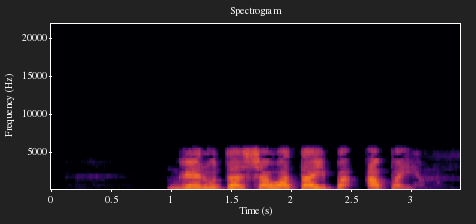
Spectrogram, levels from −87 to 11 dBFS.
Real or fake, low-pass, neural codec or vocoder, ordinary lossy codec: real; 5.4 kHz; none; Opus, 64 kbps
